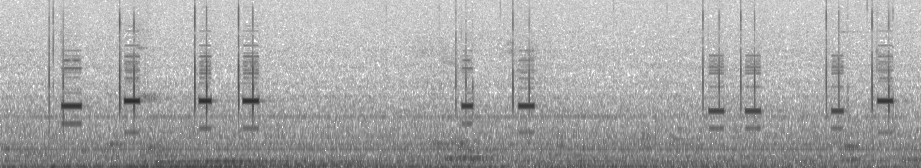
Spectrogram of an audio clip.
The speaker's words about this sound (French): Tout est calme, les mouvements sont assez minimes, jusqu'à ce que le spectateur sorte son téléphone portable de sa poche et perturbe la scène en composant un numéro de téléphone. Alors ça donne ça.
